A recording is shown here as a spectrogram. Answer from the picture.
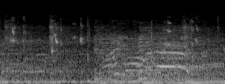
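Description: A basketball being dribbled on a hardwood court during live play, with a faint voice calling out in the arena from about a second in.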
